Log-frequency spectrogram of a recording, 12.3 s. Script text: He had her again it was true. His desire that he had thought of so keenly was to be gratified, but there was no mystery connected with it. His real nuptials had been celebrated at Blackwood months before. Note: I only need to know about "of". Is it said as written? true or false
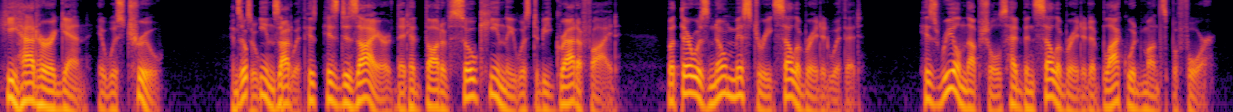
true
